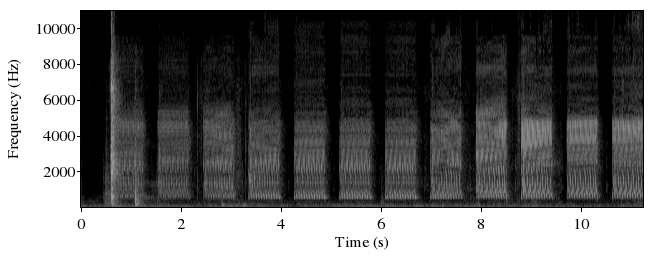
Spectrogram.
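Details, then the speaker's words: Snap Circuits hobby fire alarm, run on two battery packs, pull station pulled in the dark: a sharp click, then about ten long even horn blasts about one per second; alarm sounding normally. "It is really dark at night. Let's see what happens if I pull a pole station."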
